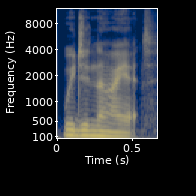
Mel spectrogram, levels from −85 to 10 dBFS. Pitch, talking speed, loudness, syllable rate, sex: 125 Hz, 265 wpm, -16 LUFS, 7.0 syllables/s, male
